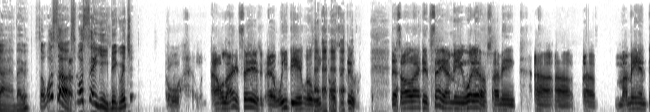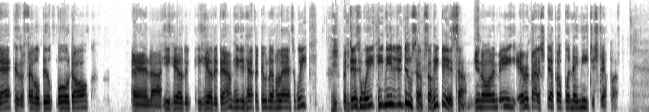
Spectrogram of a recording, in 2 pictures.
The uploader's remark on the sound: Is a one hour live streaming Sports Entertainment Podcast where callers get up to 2 minutes to blow off steam.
